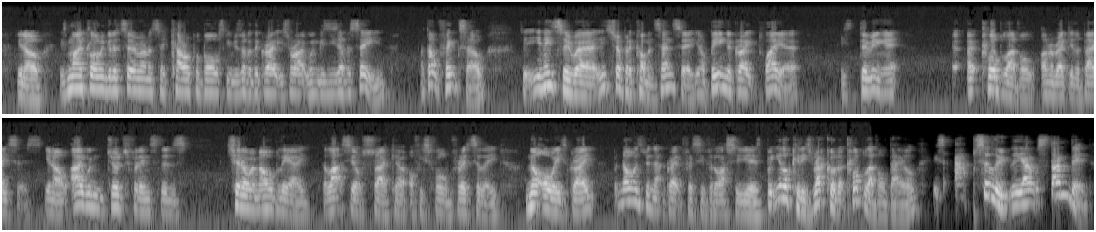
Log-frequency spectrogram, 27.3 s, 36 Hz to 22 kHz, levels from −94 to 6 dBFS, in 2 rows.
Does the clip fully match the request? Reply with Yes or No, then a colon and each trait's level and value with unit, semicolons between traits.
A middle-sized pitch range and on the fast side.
No: wide, 6.4 semitones; fast, 220 wpm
